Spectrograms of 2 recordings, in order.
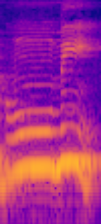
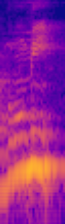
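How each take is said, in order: First: The final vowel is drawn out long. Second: The final vowel is kept short. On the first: The speaker calls it wrong. "बड़ी की मात्रा, बड़ा खींचते हैं उसे" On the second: The speaker calls it right. "छोटी की मात्रा"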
